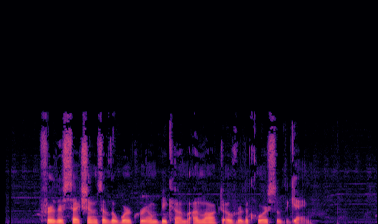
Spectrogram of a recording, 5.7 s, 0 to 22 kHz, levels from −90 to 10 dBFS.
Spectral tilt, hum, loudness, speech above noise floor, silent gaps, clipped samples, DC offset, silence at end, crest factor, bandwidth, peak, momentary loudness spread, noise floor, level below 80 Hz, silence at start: -5.5 dB/octave; none; -23 LUFS; 41 dB; none; under 0.1%; under 0.1%; 1.15 s; 20 dB; 11.5 kHz; -2 dBFS; 10 LU; -63 dBFS; -46 dBFS; 0.6 s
